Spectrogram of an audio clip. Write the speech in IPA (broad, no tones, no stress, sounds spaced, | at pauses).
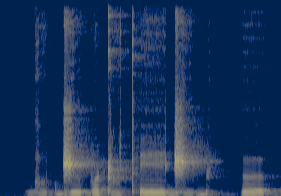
ɡ ɔ̤ b d͡ʒ ɯ b ɔ ʈ ɔ̤ tʼ eː d͡ʒ e̤ b | ɵ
